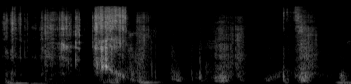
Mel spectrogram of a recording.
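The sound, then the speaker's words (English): Loud, crisp crunching of Pringles potato chips being bitten and chewed in a taste test: many brittle snaps and crackles in uneven bursts, with brief quiet gaps between bites. “And we've got a box of Pringles here. I should probably do the taste test.”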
